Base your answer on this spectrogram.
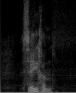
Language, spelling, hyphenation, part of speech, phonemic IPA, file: Dutch, zegen, ze‧gen, noun / verb, /ˈzeːɣə(n)/, Nl-zegen.ogg
- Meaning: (noun) 1. blessing, benediction 2. boon, anything beneficial 3. a wide dragnet, used for: fishing and catching crustaceans 4. a wide dragnet, used for: hunting fowl, notably partridges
